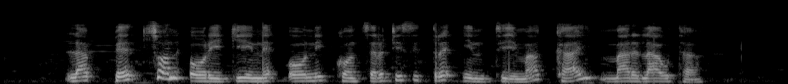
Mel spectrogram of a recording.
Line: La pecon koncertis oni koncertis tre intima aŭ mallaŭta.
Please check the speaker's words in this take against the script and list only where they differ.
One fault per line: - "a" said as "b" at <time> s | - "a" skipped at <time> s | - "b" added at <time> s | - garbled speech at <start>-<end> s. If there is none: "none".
- "koncertis" said as "origine" at 1.9 s
- "aŭ" said as "kaj" at 5.6 s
